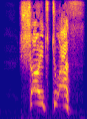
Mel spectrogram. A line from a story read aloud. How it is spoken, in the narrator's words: cried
